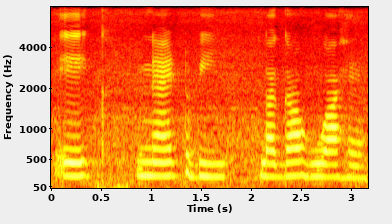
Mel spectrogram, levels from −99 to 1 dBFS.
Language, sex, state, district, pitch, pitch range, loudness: Hindi, female, Haryana, Jhajjar, 220 Hz, 210-225 Hz, -15 LUFS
